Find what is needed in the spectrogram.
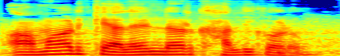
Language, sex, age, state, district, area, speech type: Bengali, male, 18-30, West Bengal, Malda, urban, read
